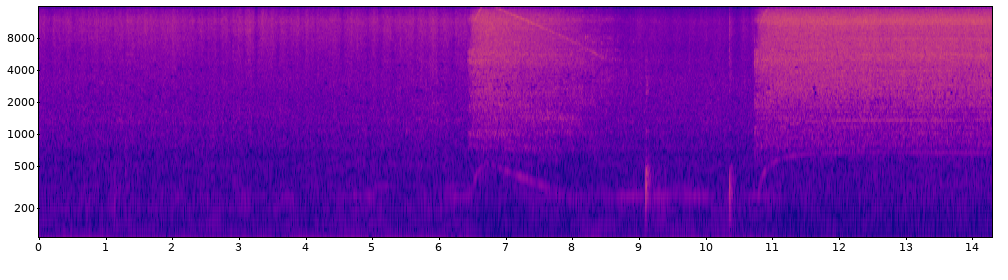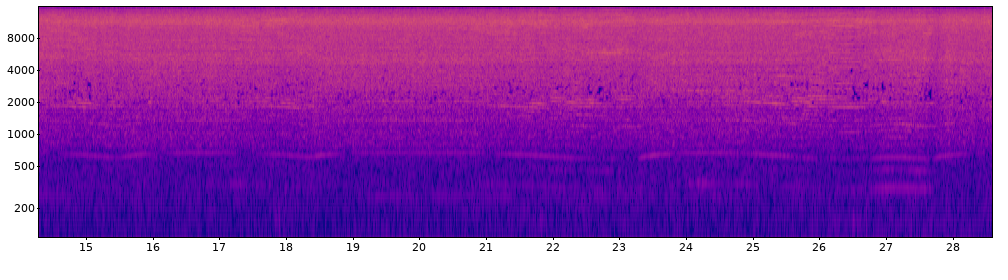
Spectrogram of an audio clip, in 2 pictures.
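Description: Angle grinder cutting the excess fiberglass edge off a helmet shell. It is first switched on briefly and winds down with falling pitch, then is started again a few seconds later and runs steadily, its pitch dipping and recovering as the disc bites into the fiberglass.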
